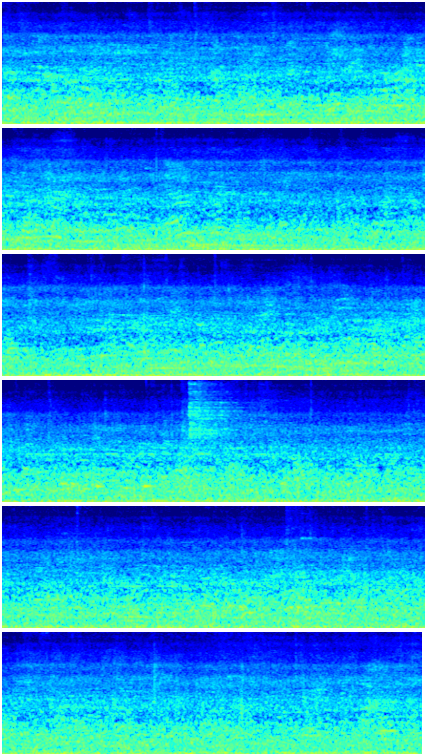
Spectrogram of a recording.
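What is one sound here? Many people murmur and chatter in a large echoing hall.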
